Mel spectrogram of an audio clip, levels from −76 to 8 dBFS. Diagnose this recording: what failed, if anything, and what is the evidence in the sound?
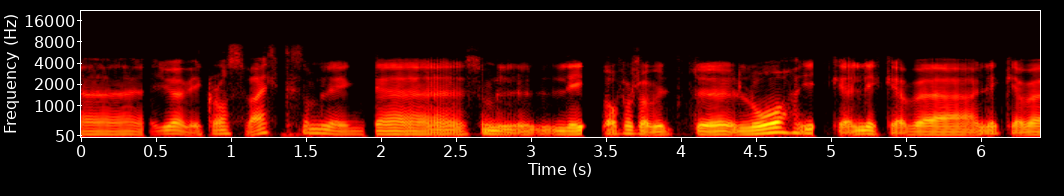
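Brief warbles and drop-outs occur at 0.42 to 0.56 s, 3.34 to 3.53 s and 4.88 to 4.98 s. The longest drops quickly to near silence before recovering roughly. These are lost AMR speech frames: radio errors failed the checksums, and the decoder extrapolated from the last good frame with falling gain, concealing about 40, 140 and 80 ms.

From 1.88 s the speech turns dull and boxy, with nothing above 5 kHz. It follows an 80 ms silence and comes with a level shift of a few dB and a faint new noise floor well below the speech. That points to the input likely being switched to a poorer device at the driver stage.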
